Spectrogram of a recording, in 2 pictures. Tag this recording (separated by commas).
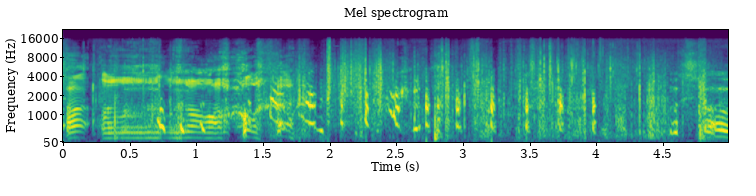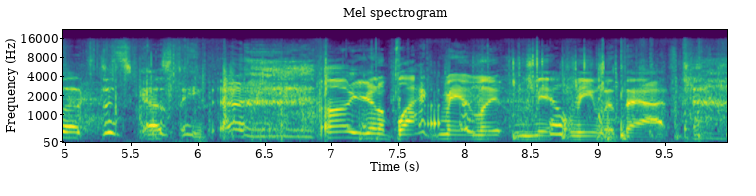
Speech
